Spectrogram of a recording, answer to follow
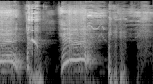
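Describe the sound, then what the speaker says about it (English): A man clears his throat in a few short, harsh, rasping bursts with brief gaps between them, close and loud, recorded on a podcast set. "I gotta clear my throat after."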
